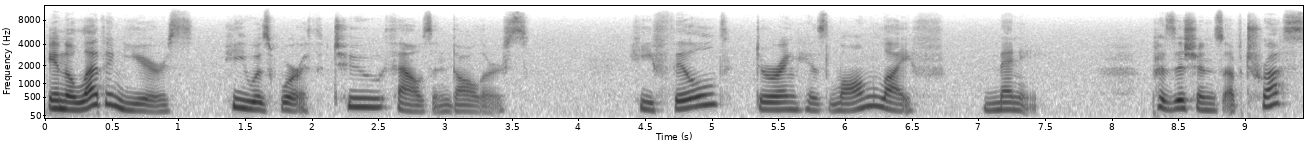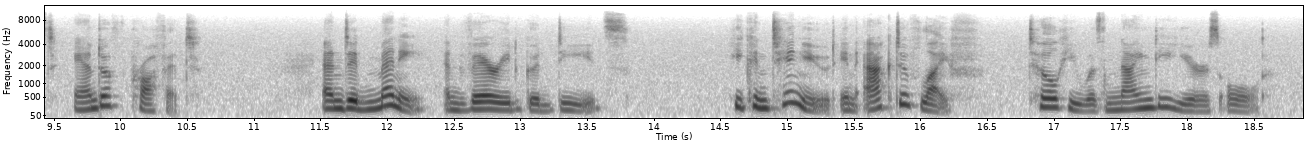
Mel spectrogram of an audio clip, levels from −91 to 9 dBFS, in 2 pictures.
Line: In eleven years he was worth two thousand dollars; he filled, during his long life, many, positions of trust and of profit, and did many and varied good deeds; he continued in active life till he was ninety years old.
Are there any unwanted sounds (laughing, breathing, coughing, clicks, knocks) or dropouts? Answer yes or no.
no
